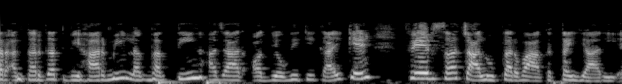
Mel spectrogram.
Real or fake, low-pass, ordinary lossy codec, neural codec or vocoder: real; 7.2 kHz; none; none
